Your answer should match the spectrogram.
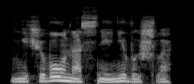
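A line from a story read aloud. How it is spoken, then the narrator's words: Grumbling. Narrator (Russian): пробурчал Бенджамин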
